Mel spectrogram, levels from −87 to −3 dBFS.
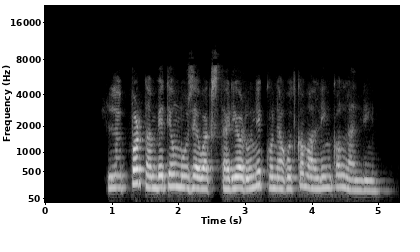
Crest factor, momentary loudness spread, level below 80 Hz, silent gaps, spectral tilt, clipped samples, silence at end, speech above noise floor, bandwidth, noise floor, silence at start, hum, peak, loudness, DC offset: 20 dB; 10 LU; -74 dBFS; none; -7.5 dB/octave; under 0.1%; 0.3 s; 55 dB; 7.4 kHz; -78 dBFS; 0.95 s; none; -4 dBFS; -23 LUFS; under 0.1%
